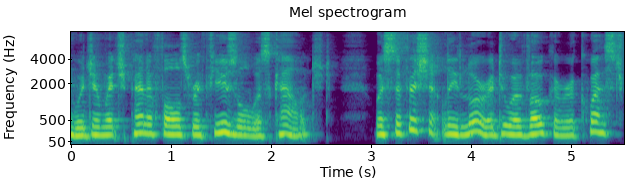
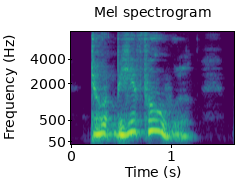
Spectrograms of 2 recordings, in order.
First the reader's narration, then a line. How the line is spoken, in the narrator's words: Blunt whispered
